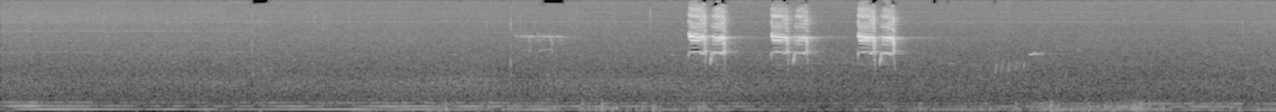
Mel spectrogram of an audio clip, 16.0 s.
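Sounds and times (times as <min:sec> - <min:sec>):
low machine hum: 0:00.0 - 0:15.9
bird harsh double-note call: 0:08.6 - 0:11.4.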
